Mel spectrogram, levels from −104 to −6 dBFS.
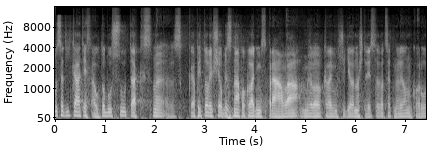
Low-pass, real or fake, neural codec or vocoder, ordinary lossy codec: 14.4 kHz; fake; autoencoder, 48 kHz, 32 numbers a frame, DAC-VAE, trained on Japanese speech; Opus, 16 kbps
